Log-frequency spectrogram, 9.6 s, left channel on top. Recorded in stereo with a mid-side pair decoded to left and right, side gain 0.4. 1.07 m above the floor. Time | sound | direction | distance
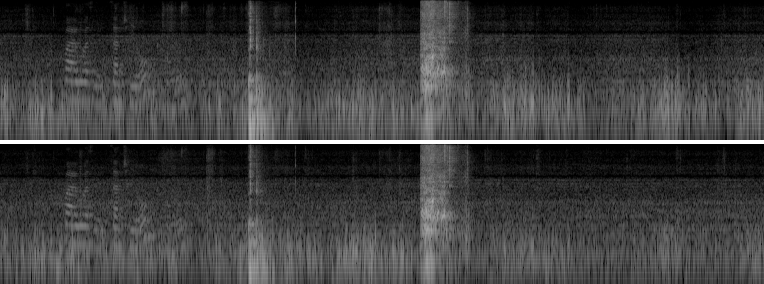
0.8 | a woman speaking | 10° right | 4 m
3.1 | a thud | 35° left | 1.6 m
5.2 | a zipper | 5° right | 1.5 m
